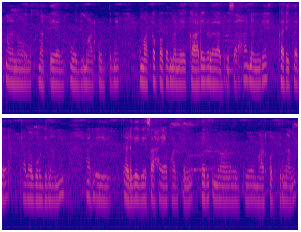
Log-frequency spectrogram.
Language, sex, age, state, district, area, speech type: Kannada, female, 45-60, Karnataka, Mandya, rural, spontaneous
